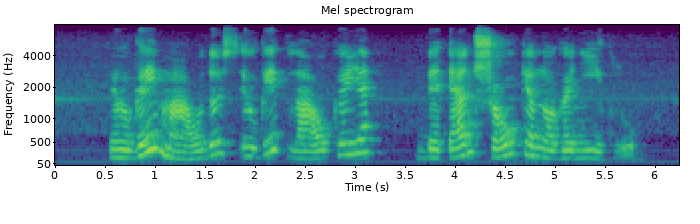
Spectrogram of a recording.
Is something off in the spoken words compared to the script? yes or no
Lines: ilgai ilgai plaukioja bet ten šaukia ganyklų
yes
